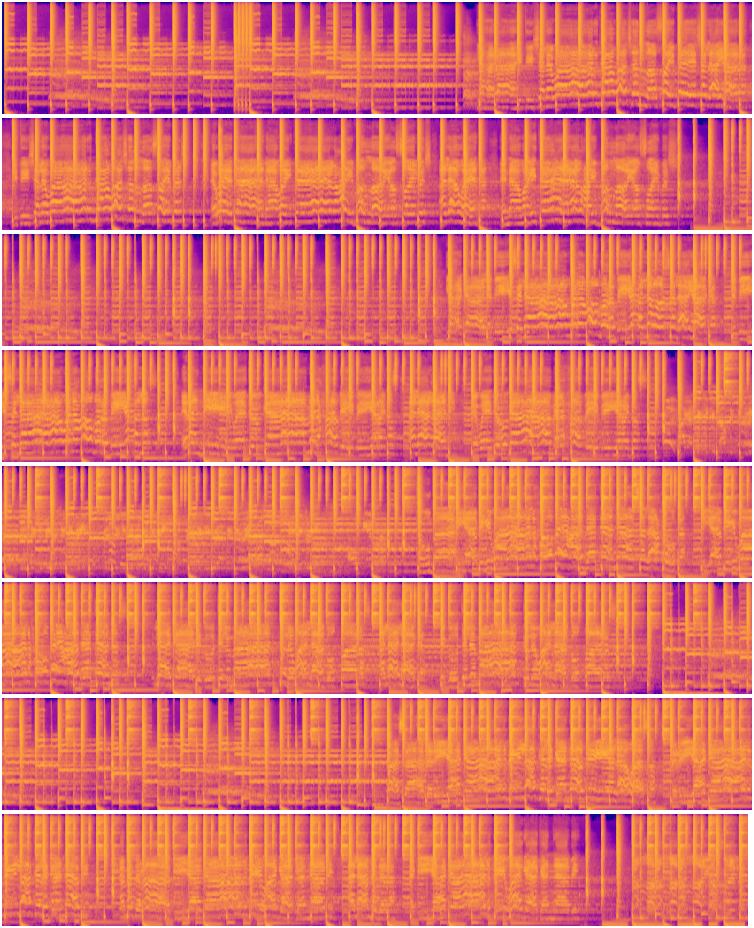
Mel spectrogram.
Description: Genre: World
